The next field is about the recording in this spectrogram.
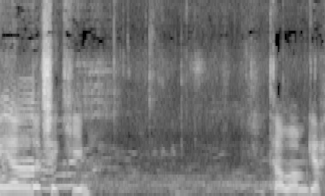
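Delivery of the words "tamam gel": ordinary talk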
